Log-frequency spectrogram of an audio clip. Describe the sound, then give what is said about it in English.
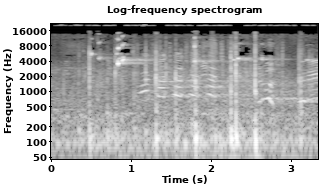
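Basketballs bounce during a women's team practice on a court, with several thuds at an irregular rhythm, high sneaker squeaks and voices in the background. “Here they are at Saturday afternoon practice, dribbling, passing, shooting, rebounding.”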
